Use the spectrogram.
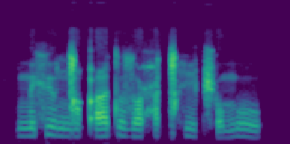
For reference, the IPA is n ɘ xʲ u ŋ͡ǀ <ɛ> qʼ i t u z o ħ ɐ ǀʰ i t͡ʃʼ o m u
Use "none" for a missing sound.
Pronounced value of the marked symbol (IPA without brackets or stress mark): ɛ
